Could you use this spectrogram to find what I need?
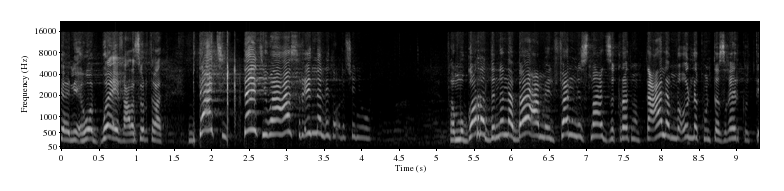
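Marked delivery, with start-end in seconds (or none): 1.7-4.1 put-on child garbling a surah.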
